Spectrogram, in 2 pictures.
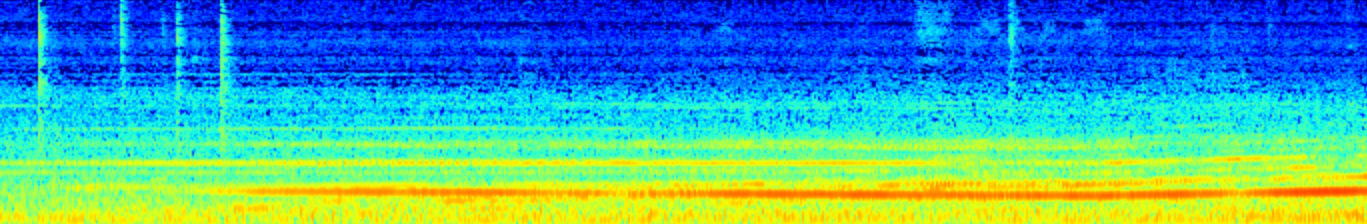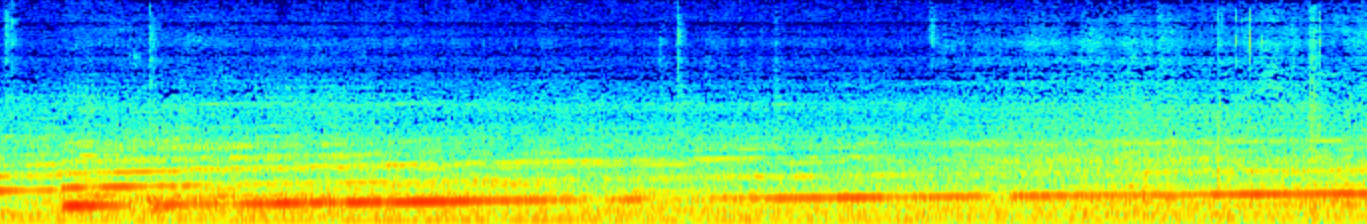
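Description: Motors whine from inside a passenger train, rising in pitch as it gathers speed.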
